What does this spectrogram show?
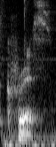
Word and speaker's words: Cris: The character name is Chris Bell, so it's Chris. Sweet. It is Chris.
